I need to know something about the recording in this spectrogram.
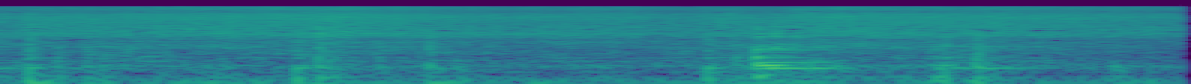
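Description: Liquid pours and trickles into a pan.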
